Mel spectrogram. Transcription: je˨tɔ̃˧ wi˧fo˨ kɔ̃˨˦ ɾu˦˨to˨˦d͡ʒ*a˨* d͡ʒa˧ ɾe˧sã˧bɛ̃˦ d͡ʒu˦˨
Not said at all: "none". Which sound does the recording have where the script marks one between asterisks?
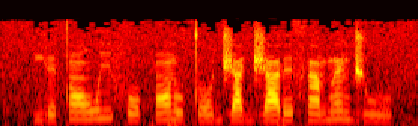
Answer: a˦˨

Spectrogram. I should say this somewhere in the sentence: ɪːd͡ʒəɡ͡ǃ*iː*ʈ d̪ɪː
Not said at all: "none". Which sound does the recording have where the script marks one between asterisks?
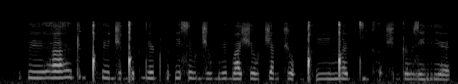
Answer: i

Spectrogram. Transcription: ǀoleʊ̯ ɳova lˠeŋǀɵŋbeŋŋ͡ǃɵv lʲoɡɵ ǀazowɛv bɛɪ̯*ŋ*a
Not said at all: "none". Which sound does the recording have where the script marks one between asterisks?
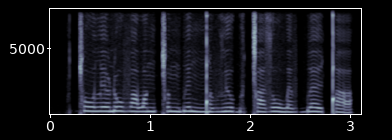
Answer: ǃ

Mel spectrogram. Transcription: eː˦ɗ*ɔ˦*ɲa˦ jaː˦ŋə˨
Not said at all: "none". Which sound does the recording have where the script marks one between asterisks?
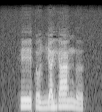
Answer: ɔ˨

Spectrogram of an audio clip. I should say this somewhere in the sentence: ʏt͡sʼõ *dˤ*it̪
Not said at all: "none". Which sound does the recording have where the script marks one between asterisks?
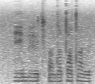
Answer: dˤ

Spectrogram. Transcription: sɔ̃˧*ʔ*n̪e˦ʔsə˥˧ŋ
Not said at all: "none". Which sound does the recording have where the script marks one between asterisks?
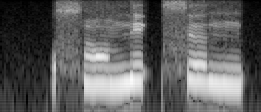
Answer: none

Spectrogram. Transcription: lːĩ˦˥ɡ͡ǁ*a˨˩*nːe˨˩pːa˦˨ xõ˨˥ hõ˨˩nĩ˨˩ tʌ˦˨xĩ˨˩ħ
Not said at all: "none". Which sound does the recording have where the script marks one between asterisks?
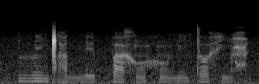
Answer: a˨˩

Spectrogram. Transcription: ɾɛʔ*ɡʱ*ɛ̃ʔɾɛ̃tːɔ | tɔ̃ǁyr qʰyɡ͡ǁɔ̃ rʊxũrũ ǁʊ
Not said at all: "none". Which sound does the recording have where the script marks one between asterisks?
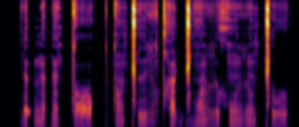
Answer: ŋ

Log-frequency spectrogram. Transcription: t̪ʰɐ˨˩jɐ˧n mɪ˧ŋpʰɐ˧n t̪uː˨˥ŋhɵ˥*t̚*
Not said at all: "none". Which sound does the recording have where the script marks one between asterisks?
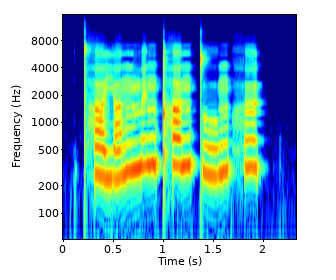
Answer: t̚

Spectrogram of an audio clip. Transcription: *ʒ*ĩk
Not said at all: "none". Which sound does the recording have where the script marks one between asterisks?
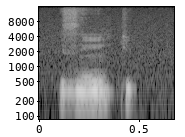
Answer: z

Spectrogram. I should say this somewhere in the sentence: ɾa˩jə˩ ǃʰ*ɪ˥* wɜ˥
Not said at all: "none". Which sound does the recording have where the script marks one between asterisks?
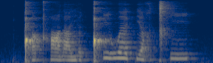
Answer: i˥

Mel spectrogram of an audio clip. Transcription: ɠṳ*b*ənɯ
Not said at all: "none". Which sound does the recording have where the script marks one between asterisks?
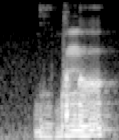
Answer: b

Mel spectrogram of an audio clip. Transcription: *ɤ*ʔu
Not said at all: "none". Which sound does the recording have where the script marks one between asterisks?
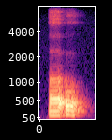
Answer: ɤ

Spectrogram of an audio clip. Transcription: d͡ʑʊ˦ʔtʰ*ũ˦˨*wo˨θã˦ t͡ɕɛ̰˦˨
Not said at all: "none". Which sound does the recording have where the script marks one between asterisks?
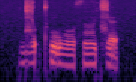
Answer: ũ˦˨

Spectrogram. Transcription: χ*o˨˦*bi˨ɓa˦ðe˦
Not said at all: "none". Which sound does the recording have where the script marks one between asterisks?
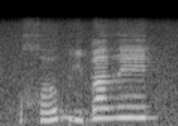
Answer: o˨˦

